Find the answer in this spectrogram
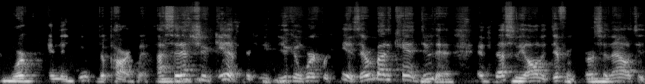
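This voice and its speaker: A man with an American accent, fairly high-pitched, at a very fast pace with lively intonation. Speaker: pastor. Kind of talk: interview. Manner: mumbling.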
